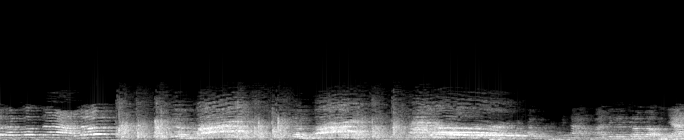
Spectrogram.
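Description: A classroom of students performs a rhythmic clapping chant together, a crowd of voices shouting in unison over steady claps, loud and close, lasting several seconds with a brief dip near the end.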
